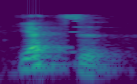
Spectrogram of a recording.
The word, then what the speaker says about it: 奴: 이 한자, 일본어로는 뜻으로는 야츠, 야츠라고 발음하고 음으로는 노라고 발음해줘요.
